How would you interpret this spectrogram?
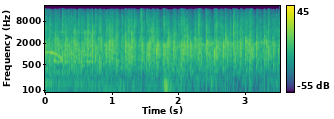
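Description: Sustained audience applause for a performer's surprise appearance, a dense, steady wash of many hands clapping at full volume throughout, with faint crowd murmur mixed in.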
